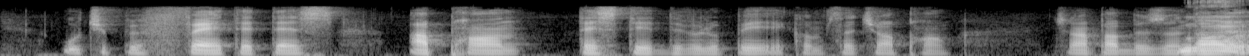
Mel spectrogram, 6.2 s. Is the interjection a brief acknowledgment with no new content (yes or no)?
no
